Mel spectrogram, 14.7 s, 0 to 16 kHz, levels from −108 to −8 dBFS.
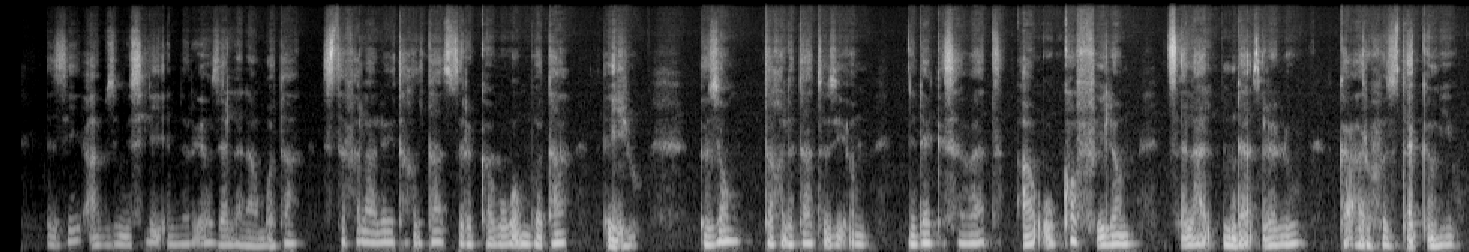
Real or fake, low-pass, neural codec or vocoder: fake; 14.4 kHz; vocoder, 44.1 kHz, 128 mel bands, Pupu-Vocoder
